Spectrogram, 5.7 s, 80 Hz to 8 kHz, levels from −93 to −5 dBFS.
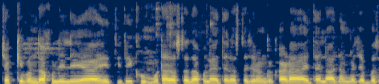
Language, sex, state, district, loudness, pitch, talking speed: Marathi, male, Maharashtra, Nagpur, -16 LUFS, 120 Hz, 210 wpm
